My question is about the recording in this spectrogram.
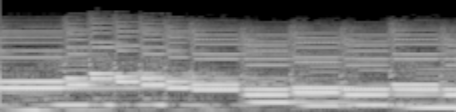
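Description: Three recorders in synthesized score playback, playing a fast classical divertimento passage in F major: a quick melody of short notes in the upper two parts over a moving bass line.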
